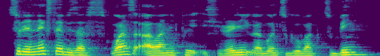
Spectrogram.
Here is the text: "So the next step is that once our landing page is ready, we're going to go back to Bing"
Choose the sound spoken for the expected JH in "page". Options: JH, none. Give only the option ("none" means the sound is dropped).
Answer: none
